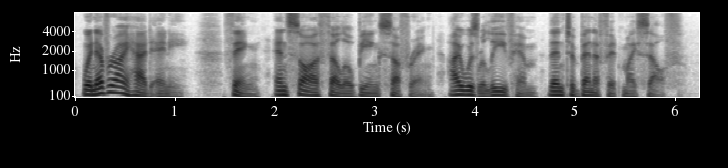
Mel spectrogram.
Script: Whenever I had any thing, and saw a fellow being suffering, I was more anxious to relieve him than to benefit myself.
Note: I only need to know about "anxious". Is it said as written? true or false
false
